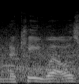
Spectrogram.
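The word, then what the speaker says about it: Nahki Wells: you may be wondering why we're calling him Nakhi Wells. Well, that's because he has said that's how he likes his name to be pronounced, so don't blame us.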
